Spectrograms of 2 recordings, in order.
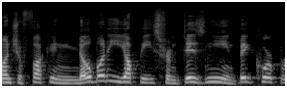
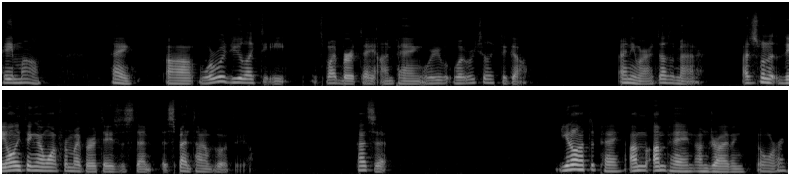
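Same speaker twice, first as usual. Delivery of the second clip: gentle, very calm, soft voice; 4 semitones lower, 7 dB quieter than usual. Retelling what they said to their mom about a birthday meal, very calm tone. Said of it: "I was talking in this very calm tone".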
